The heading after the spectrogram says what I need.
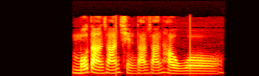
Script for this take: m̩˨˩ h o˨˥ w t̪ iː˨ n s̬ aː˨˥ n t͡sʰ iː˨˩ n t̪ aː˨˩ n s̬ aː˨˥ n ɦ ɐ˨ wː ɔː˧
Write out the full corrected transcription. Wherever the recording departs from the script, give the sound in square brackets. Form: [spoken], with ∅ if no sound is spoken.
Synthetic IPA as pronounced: m̩˨˩ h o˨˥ w t̪ [aː˨] n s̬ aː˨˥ n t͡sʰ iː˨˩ n t̪ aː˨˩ n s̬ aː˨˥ n ɦ ɐ˨ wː ɔː˧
